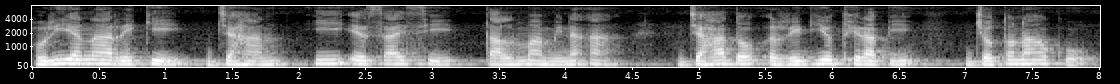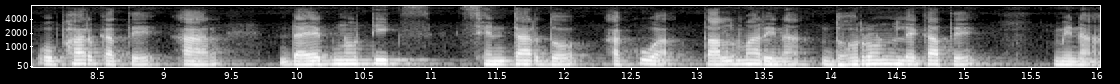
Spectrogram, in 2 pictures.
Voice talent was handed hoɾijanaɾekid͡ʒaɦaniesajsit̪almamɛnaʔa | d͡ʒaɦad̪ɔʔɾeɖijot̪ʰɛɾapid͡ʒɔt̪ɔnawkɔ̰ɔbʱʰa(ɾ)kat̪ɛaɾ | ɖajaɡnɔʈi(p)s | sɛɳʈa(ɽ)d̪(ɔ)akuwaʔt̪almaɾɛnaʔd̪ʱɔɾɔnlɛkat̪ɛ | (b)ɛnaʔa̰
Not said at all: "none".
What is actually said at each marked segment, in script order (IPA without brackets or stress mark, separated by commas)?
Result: ɾ, k, ɾ, ɔ, m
